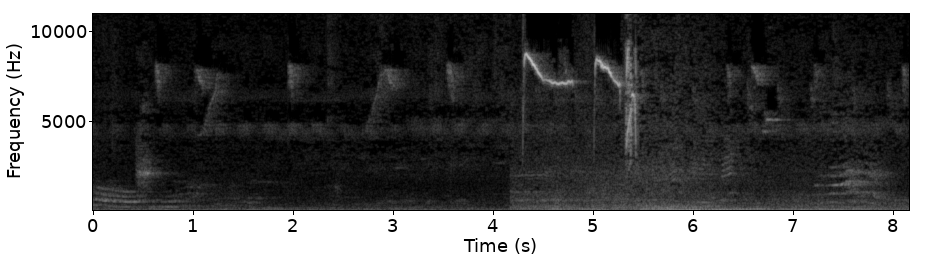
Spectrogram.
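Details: A young Cinereous tit (Gelatik Batu) learning to sing, just starting ngombyok: soft high notes, then two loud, sharp whistled phrases close together, each ending in a brief chip, over low background noise.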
